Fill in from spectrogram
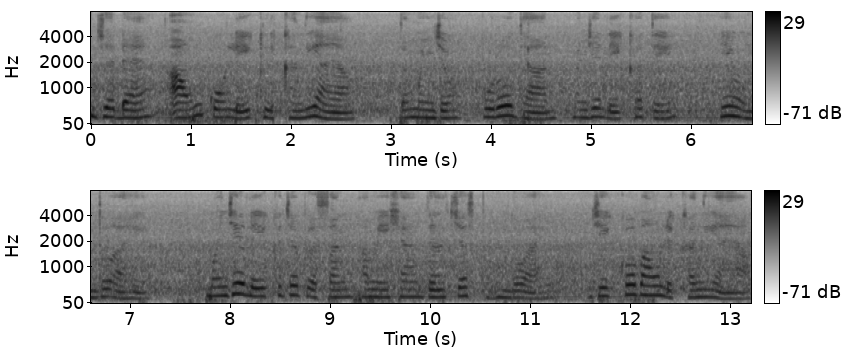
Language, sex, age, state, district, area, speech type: Sindhi, female, 30-45, Rajasthan, Ajmer, urban, spontaneous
